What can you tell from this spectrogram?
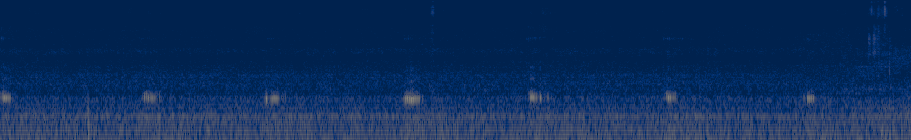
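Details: Pet kitty giving a continuous low purr, a soft rumbling bed marked by faint, short pulses about every two and a half seconds, with a brief scratchy rustle near the end.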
